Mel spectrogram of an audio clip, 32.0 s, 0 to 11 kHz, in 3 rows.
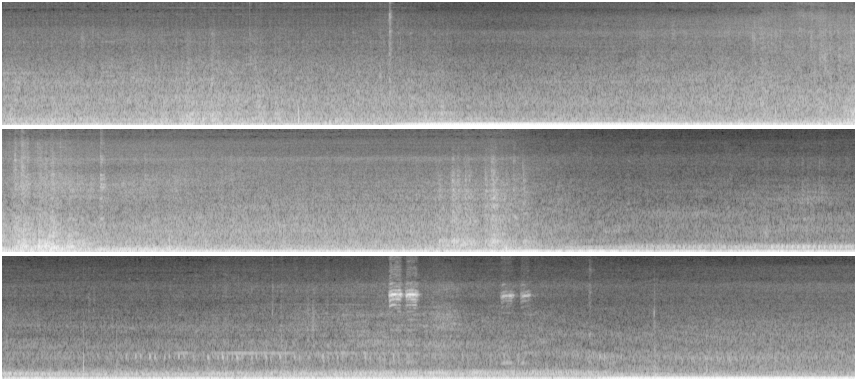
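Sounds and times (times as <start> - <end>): vehicle engine idling: 0.0 - 31.9
rushing floodwater: 6.9 - 17.9.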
